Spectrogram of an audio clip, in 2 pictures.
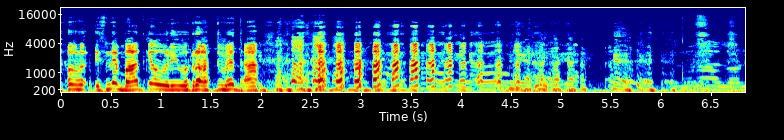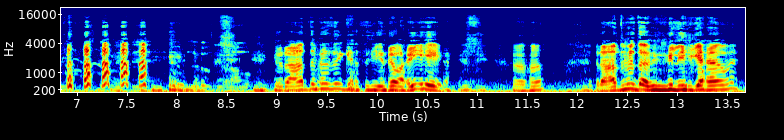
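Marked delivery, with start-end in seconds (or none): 2.0-9.0 long, high real laughing fit; helpless drawn-out laugh; long laughter. Real, not acted. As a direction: crack up and keep laughing. Cracks up at the remark.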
